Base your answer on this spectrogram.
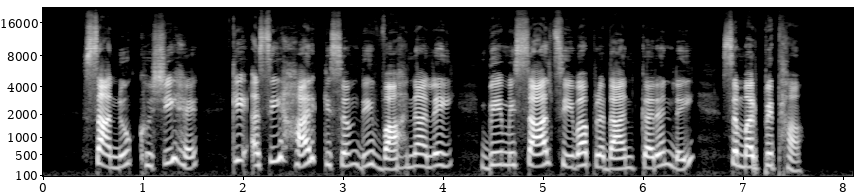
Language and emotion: Punjabi, happy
